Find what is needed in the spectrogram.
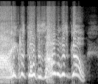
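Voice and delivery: play-acted, very high, rising, excited hyped cheering. Retelling watching the wrestler fight back: retelling own cheering. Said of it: "I was rooting for him".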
